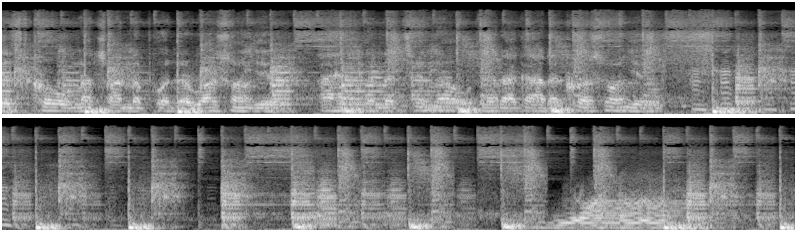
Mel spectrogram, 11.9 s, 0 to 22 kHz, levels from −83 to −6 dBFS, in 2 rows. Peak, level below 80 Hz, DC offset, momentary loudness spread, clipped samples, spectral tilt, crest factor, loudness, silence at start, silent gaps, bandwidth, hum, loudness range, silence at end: -4 dBFS; -30 dBFS; under 0.1%; 6 LU; under 0.1%; -4 dB/octave; 14 dB; -18 LUFS; 0 s; none; 17 kHz; none; 3 LU; 0 s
